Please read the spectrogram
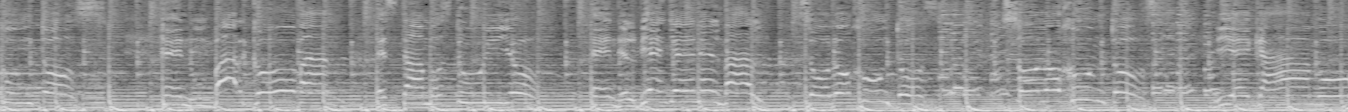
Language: Turkish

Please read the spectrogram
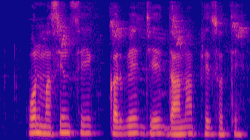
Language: Magahi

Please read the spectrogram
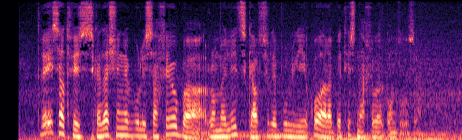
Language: Georgian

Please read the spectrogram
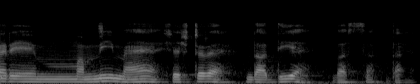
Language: Punjabi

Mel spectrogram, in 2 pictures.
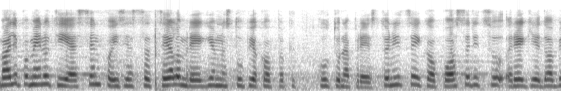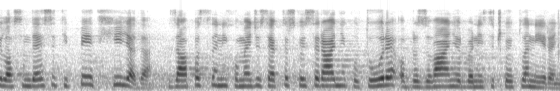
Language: Serbian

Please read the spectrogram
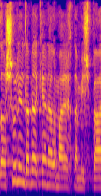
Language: Hebrew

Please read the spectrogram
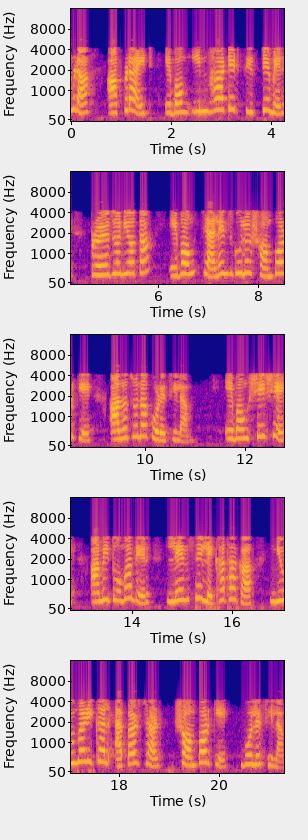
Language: Bangla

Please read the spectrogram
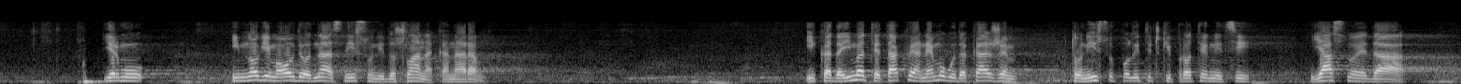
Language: Serbian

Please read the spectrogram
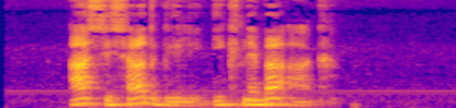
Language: Georgian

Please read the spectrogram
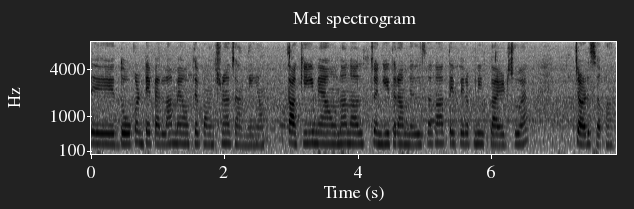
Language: Punjabi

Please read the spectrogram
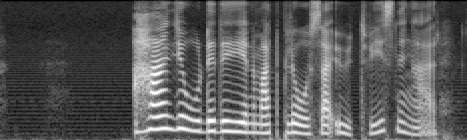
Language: Swedish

